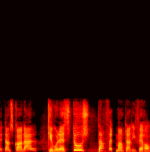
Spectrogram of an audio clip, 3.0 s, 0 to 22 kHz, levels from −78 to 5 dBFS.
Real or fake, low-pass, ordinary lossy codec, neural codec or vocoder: fake; none; none; codec, 16 kHz, 1 kbps, X-Codec, WavLM features, trained on Multilingual LibriSpeech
